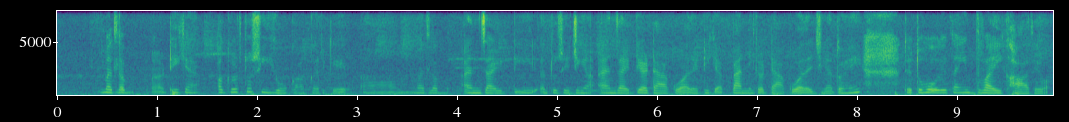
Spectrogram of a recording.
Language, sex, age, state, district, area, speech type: Dogri, female, 18-30, Jammu and Kashmir, Jammu, rural, spontaneous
